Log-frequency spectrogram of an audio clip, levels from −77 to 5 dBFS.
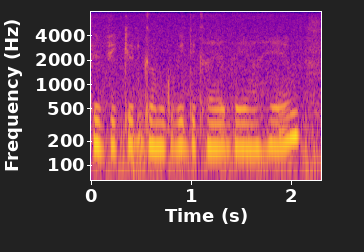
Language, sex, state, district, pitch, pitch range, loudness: Hindi, female, Arunachal Pradesh, Papum Pare, 175 Hz, 165-180 Hz, -14 LUFS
